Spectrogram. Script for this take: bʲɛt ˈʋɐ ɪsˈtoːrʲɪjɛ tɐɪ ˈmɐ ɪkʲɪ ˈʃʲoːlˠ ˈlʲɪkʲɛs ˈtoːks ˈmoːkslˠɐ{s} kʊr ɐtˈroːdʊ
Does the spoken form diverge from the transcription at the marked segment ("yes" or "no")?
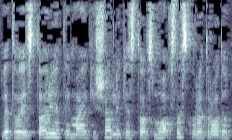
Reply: no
